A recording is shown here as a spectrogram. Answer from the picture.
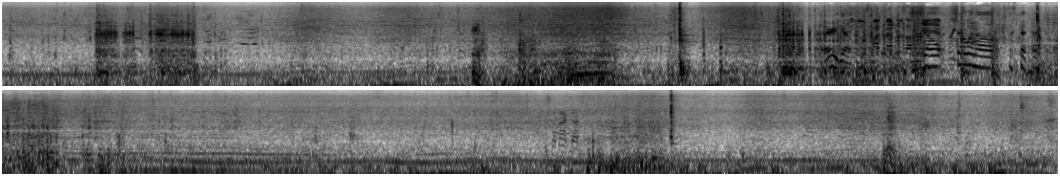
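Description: Jeep engines running at low speed as the Jeeps crawl up a rutted dirt trail: a steady low rumble that swells at times. Voices call out briefly in between, most clearly about halfway through.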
